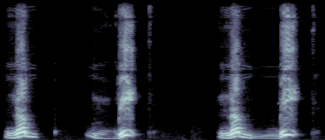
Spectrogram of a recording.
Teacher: एक बा पे तजदीद है, दो बा है। पहला बा साकिन है, नब, आप मिला लिए, पहले बा को मिला लिए। दूसरे बा का जेर पढ़ना है और झटका मारना है।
